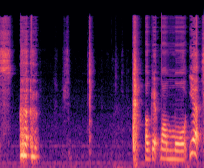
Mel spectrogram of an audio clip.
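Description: A card is laid down on a wooden table with a light tap.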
